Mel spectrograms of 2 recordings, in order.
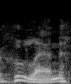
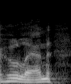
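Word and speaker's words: Hew Len: Lin's world and it's actually Doctor Who lend I've shortened it from E to dr. lend but it's actually Doctor Who Lind if you want to say his name correctly in Doctor Who limbs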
